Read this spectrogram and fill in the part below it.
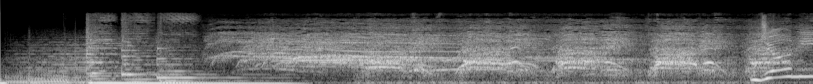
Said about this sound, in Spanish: así se escuchaban los gritos de los fans de Johnny Depp a las afueras de la corte cuando se dio a conocer el veredicto del juicio por difamación contra su ex esposa Amber Heard.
